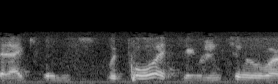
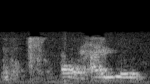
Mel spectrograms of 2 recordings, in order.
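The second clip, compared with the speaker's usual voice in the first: hydrophone underwater voice. Real, not acted. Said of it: "You sound like you're underwater".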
